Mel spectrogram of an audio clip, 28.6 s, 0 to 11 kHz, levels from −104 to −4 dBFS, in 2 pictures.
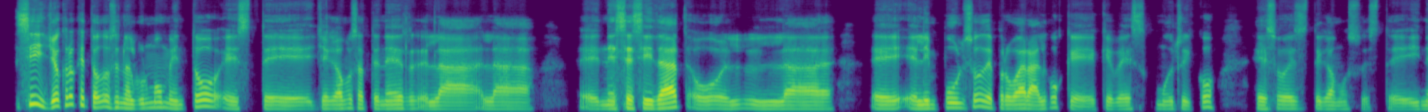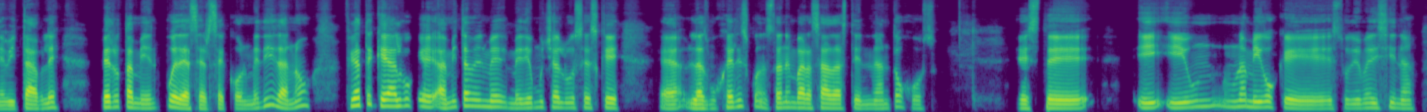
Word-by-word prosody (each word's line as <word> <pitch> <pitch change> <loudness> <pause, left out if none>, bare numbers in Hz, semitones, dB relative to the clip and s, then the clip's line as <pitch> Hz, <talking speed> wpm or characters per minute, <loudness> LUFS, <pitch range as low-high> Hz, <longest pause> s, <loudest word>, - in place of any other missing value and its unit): Sí, 245 -6 +4
yo 180 +6 +6
creo 230 +4 +2
que 220 - +1
todos 155 -1 +1
en 150 -3 -1
algún 125 +2 -1
momento, 150 +5 0
este, 105 -1 -3
llegamos 115 +3 -1
a 120 - 0
tener 115 0 -3
la, 100 -1 -1
la, 105 -2 -4 0.4
eh, 105 - -4
necesidad, 125 +5 +5
o, 115 0 -2
el 110 -1 -4
la 105 0 -1 0.4
e 115 0 0
el 115 0 +2
impulso 140 +8 -1
de 145 -4 +2
probar 120 0 +2
algo 115 +7 +1
que 90 0 -4
que 105 - -5
ves 105 +2 -6
muy 110 -1 -7
rico, 135 +10 -5 0.3
eso 115 +2 -3
es, 115 0 -7
digamos, 105 -1 -6
este, 95 +1 -9
inevitable, 110 +7 +1 0.4
pero 160 +1 +5
también 135 -5 +1
puede 150 -8 +6
hacerse 115 +1 -1
con 115 +1 -5
medida, 150 - +1
¿no? 190 +11 -4 0.3
Fíjate 210 +2 +4
que 185 -2 +6
algo 190 +2 +3
que 165 -3 +2
a 135 - +5
mí 160 +5 -4
también 185 -1 +1
me 165 -2 0
me 130 -1 -3
dio 140 +1 -1
mucha 155 0 -1
luz 145 -1 -5
es 140 -1 -1
que, 140 -2 +3 0.4
ah, 120 +1 +1
las 120 -2 +3
mujeres 155 +9 -1
cuando - - -6
están 140 +4 0
embarazadas 135 -3 +3
tienen 120 -1 -4
antojos. 120 -1 -7 0.8
Este, 125 - +2 0.4
y 140 +1 +2 0.2
y - - +3
un 180 +5 -6
un 170 0 -5
amigo 160 -2 +2
que 115 -4 0
estudió 125 +2 -6
medicina 135 -3 -4
125 Hz, 155 wpm, -22 LUFS, 110-150 Hz, 0.8 s, yo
